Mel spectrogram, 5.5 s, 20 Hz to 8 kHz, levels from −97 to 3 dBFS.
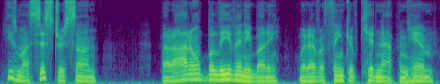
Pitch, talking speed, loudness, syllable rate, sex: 110 Hz, 165 wpm, -18 LUFS, 5.2 syllables/s, male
